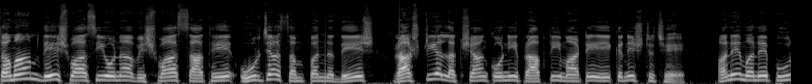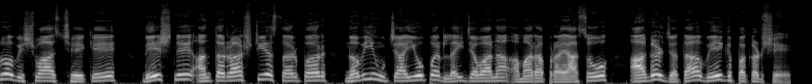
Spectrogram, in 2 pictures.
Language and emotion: Gujarati, neutral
